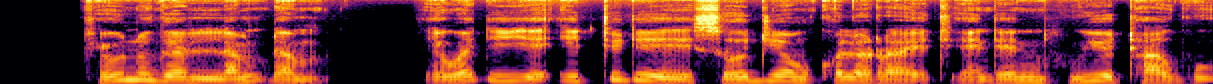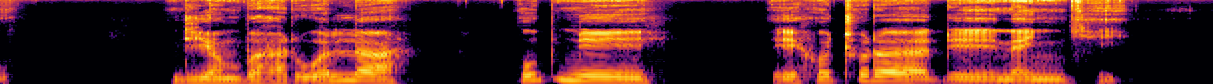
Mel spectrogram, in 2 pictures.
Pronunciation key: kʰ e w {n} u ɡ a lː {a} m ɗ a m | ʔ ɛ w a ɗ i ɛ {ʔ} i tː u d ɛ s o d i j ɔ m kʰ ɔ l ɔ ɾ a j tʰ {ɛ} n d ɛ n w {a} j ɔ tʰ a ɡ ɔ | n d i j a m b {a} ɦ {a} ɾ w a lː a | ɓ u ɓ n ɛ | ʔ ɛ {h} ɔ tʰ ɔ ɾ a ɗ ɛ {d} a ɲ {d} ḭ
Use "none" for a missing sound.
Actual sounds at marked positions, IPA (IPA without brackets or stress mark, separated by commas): n, a, ʔ, ɛ, i, a, a, h, n, ɡ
